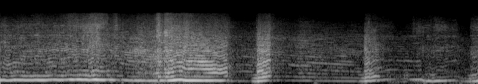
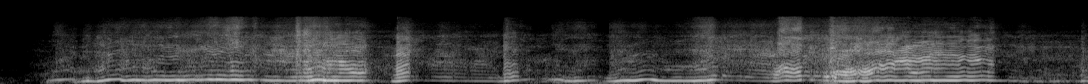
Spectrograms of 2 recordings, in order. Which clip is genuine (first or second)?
first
